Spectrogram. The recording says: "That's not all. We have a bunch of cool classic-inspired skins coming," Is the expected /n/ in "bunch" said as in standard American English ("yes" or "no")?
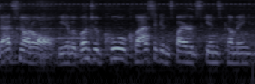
yes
